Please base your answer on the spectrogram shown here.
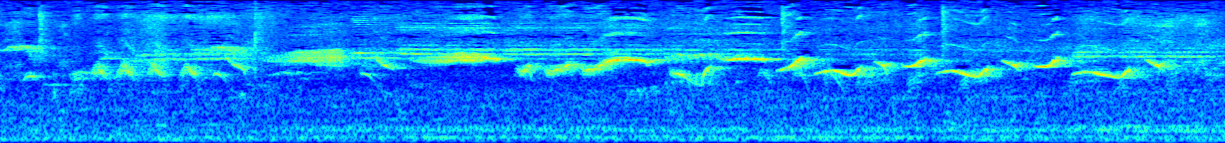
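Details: Caged Chinese hwamei kept as a songbird pours out a continuous rapid warble of varied sweeping whistles and trills, growing louder midway, with steady low background noise.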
